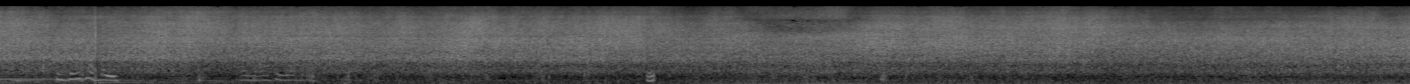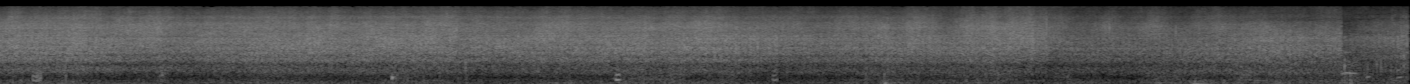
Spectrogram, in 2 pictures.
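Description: Chopped vegetables and turkey kielbasa sizzling steadily in a cast iron skillet over campfire coals, with a few faint pops.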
